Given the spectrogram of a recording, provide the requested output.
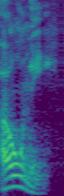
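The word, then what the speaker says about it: Onia: Shirley M the town how would you pronounce o n i a Ona exactly we had exactly we had Miss Tabitha that used to be the proprietor of the do B she says it's Onie it's not on we we stopped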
